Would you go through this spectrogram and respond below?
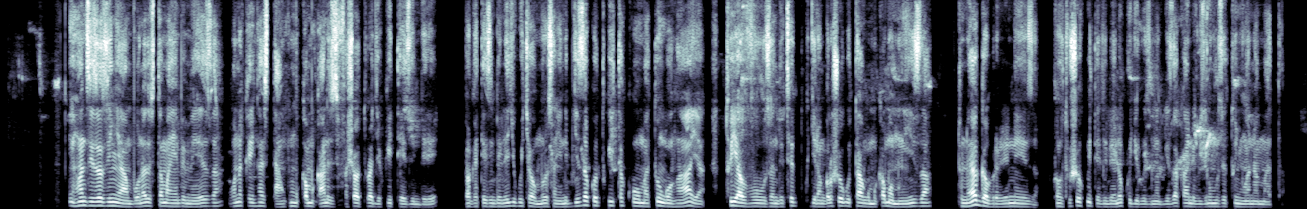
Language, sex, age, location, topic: Kinyarwanda, male, 18-24, Nyagatare, agriculture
